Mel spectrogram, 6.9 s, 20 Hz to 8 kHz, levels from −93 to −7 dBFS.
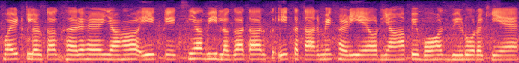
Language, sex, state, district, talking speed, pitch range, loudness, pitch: Hindi, female, Rajasthan, Bikaner, 200 wpm, 210-220 Hz, -13 LUFS, 215 Hz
